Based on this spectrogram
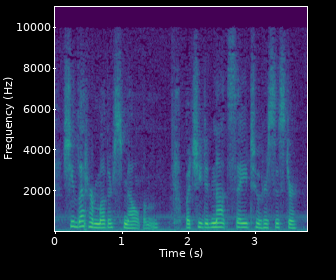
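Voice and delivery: usual speaking voice

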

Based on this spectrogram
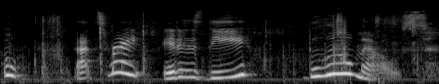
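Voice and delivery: ordinary delivery, nothing marked

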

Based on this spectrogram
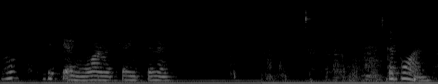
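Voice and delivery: ordinary talk

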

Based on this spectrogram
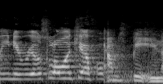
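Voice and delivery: muffled behind hand; talking while chewing. Real, not acted. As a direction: mouth partly full. Seen 2: holds taco plate, then mouth working and hand covering it.

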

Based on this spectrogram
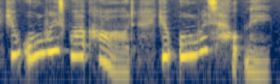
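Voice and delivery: high-pitched, approving storybook mum; praising mother. Acted. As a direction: praise your daughter in a high voice. Mother praises her good daughter.

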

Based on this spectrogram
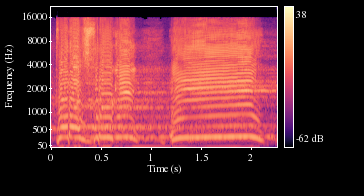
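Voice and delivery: high drawn-out auction calls building; auctioneer. Real, not acted. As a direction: stretch each call for suspense. Auction climax.

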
